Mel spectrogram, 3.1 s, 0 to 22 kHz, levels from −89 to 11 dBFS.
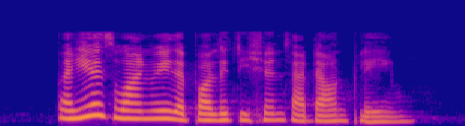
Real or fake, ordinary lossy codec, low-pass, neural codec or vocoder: fake; none; none; codec, 16 kHz, 4 kbps, FreqCodec, larger model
